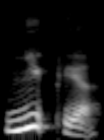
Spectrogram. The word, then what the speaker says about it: nuclear: The correct pronunciation is nuclear. Make sure you get it right by saying nuclear. Nuclear. Now in North American accents, they will drop the y sound from the first syllable.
